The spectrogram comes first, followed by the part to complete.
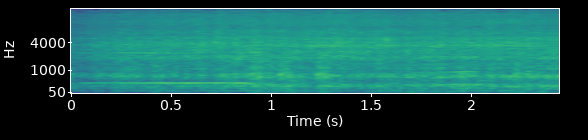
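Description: Dried corn being ground: a steady, rough grinding noise, with a thin steady tone over it for about the first second.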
